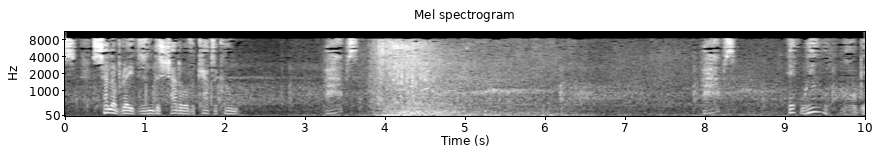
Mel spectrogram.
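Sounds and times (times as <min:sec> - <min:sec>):
speech: 0:00.1 - 0:02.4, 0:03.2 - 0:03.8, 0:09.0 - 0:09.9
bombs exploding outside: 0:03.8 - 0:06.2.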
